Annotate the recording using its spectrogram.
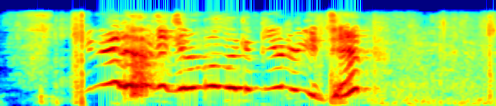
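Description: A young person sings loudly and playfully close by.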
